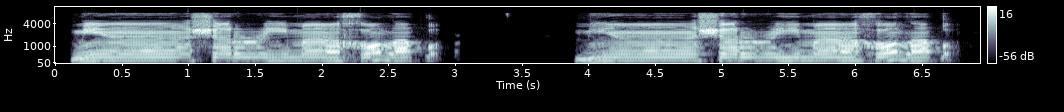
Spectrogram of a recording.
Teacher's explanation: Oke, terus kesalahan selanjutnya yang biasa diucapkan itu adalah ketika qaf. Qaf, huruf qaf ketika di akhir ayat maka harus dibaca sukun atau dimatikan. Ketika dia mati maka harus dipantulkan ya. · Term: qalqalah kubro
